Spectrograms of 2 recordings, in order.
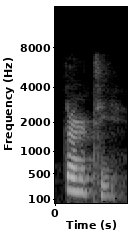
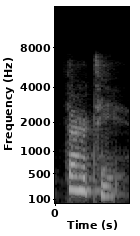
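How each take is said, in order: First: It is said in a British accent. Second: The same.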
